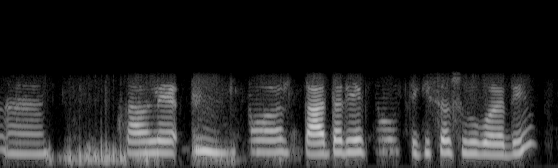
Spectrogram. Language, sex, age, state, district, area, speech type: Bengali, female, 18-30, West Bengal, Jhargram, rural, conversation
